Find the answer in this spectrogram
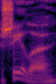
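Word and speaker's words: Sighle: Their daughters Susan, Joanna, and Sheila, spelled seagull, but pronounced Sheila.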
